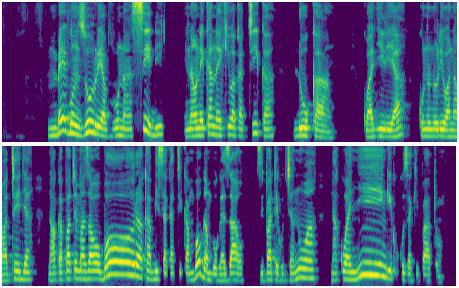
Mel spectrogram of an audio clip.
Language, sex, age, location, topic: Swahili, male, 18-24, Dar es Salaam, agriculture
